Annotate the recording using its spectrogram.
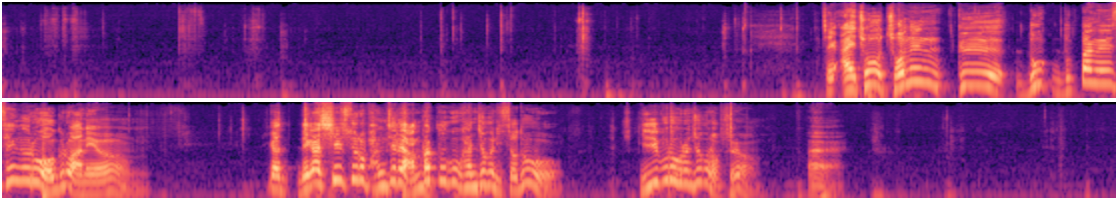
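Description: Plastic toy bricks click and clatter softly.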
